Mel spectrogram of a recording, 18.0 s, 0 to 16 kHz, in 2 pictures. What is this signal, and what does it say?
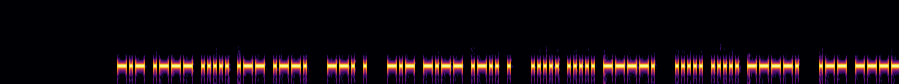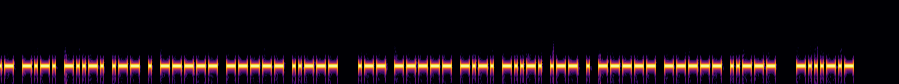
Morse code, heard as a keyed tone, about 40 wpm, 700 Hz. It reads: KJ5WP GE KYLE 559 559 W0C/WE002 W0C/WE002 <BK>
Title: SOTA QSO Practice 40wpm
